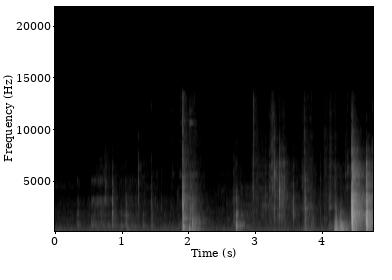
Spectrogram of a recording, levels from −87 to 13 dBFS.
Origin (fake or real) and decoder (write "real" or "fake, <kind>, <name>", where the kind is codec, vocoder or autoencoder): real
